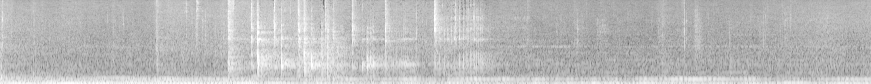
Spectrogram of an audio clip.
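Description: Low, steady drone of a suspense film score, with a short run of light clinks and rattles about two seconds in.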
